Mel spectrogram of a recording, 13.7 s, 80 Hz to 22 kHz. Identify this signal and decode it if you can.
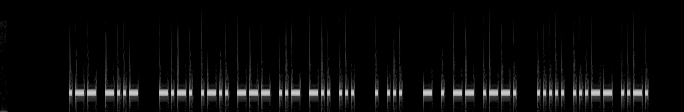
Morse code, heard as a keyed tone, about 20 wpm, 700 Hz. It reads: WX CLOUDS ES TEMP 53F
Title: Practice QSO - Exchange 2 - Info - 20wpm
